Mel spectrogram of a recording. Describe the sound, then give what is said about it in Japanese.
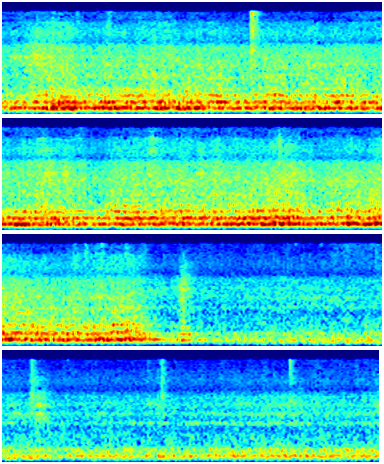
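Tokyo subway train running between stations: a steady, loud low rumble and hum that drops noticeably in level about two-thirds through, then continues more quietly with a few light clicks and rattles. “The next station is 本郷三丁目。Please change here for the 都営大江戸 line.”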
